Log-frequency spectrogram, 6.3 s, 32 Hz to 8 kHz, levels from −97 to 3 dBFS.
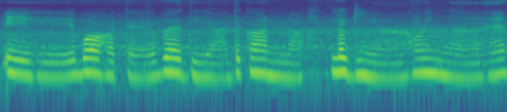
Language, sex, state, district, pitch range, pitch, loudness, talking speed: Punjabi, female, Punjab, Kapurthala, 180-220 Hz, 195 Hz, -19 LUFS, 65 wpm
